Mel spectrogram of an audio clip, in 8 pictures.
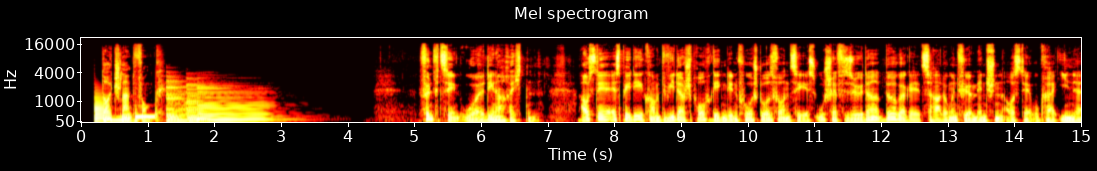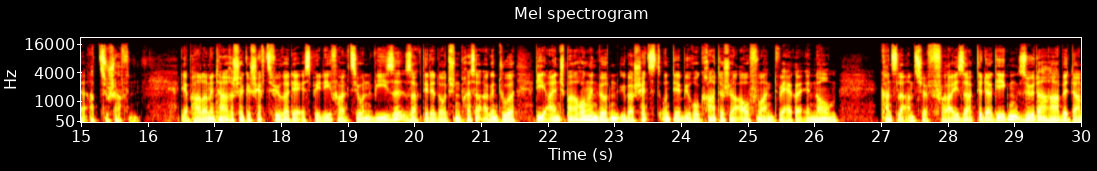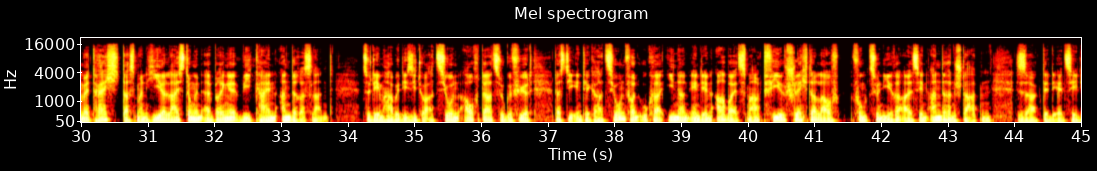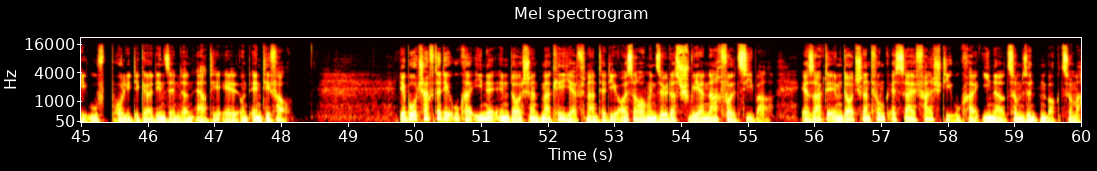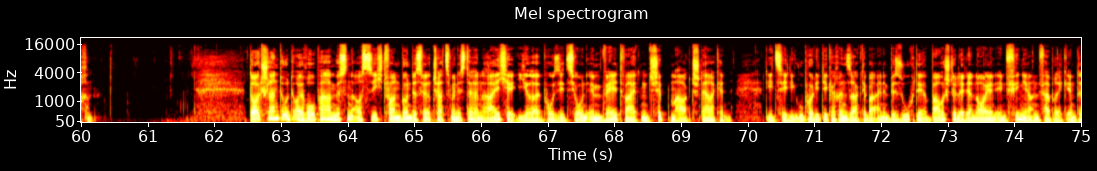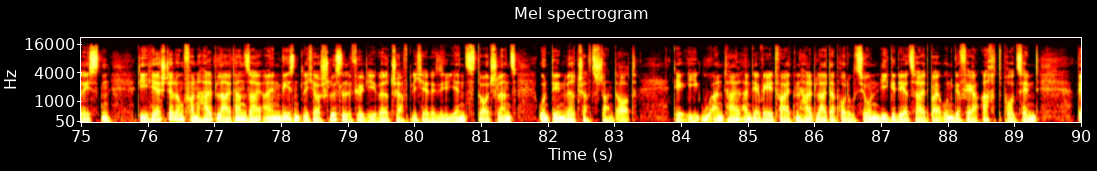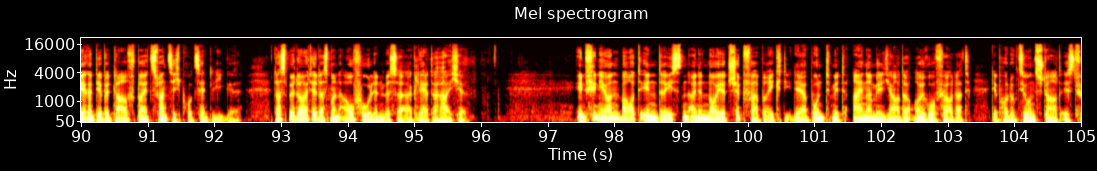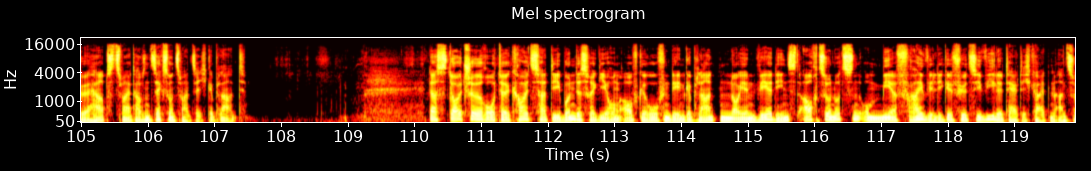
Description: Die Nachrichten vom 04.08.2025, 15:00 Uhr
